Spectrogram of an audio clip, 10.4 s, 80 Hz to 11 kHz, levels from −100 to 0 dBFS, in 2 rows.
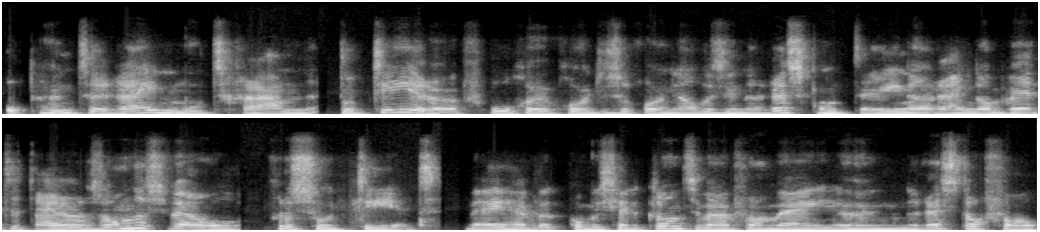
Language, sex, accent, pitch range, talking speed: Dutch, female, Dutch, 190-225 Hz, 175 wpm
